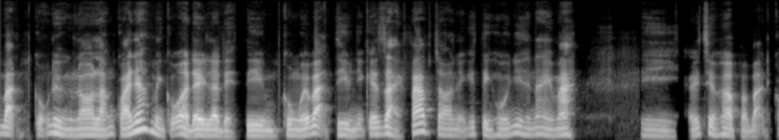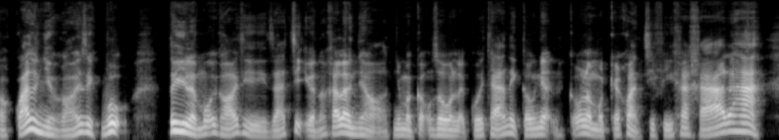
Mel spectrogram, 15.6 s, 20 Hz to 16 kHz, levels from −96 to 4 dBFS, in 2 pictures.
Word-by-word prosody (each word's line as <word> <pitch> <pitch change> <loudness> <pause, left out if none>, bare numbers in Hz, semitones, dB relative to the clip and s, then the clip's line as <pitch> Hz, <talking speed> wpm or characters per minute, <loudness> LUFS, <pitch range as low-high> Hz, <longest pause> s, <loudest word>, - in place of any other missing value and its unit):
bạn 140 -1 +4
cũng - - -6
đừng 125 -8 0
lo 120 +1 +2
lắng 115 +4 +1
quá - - +4
nhá, 205 +3 +6
mình 130 -10 -2
cũng 120 +5 -3
ở 140 - +7
đây 115 +1 +5
là 110 -1 +4
để 95 -4 -4
tìm 105 -2 -1
cùng 110 +2 -3
với 115 +2 +3
bạn - - +5
tìm 115 -3 -3
những 115 0 -7
cái 125 -1 0
giải 145 +2 +2
pháp 180 +3 +6
cho 115 -7 -3
những 115 -1 -8
cái 130 +3 -9
tình 120 -4 -4
huống 115 +2 -5
như 150 - -4
thế 125 - -7
này 120 -2 -4
mà. 120 0 +2 0.7
Thì 105 -4 -10
cái 110 +2 -5
trường 130 0 -3
hợp 120 -3 +1
mà 100 - -3
bạn 95 - -4
có 105 - -8
quá 200 - +5
là 220 -1 +5
nhiều 130 - -2
gói 110 +10 -3
dịch 165 -4 -2
vụ, 175 +8 +3 0.4
tuy 185 -2 +6
là 140 - +5
mỗi 140 +6 -3
gói 120 0 -2
thì 105 -11 -7
giá 100 +2 -5
trị - - -9
của 100 - -2
nó 115 - -11
khá 140 0 +1
là 155 -2 +6
nhỏ, 100 -9 -5
nhưng 115 0 -7
mà 105 - -2
cộng 110 - -8
dồn 110 -2 0
lại 100 - -6
cuối 110 +1 -5
tháng 125 +4 -1
thì 150 - -3
công 115 +1 -4
nhận 130 - -3
cũng - - -5
là 140 -2 +2
một 105 -3 -5
cái 115 - -5
khoản 110 -5 -2
chi 115 - -12
phí 110 -1 -8
kha 130 +2 -4
khá 115 +7 +3
đó 190 - +1
ha. 185 -1 +4
120 Hz, 295 wpm, -20 LUFS, 110-140 Hz, 0.7 s, ở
